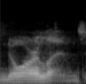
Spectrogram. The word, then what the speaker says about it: New Orleans: Well, it's like New Orleans. It's pronounced Norlands if you're down there.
